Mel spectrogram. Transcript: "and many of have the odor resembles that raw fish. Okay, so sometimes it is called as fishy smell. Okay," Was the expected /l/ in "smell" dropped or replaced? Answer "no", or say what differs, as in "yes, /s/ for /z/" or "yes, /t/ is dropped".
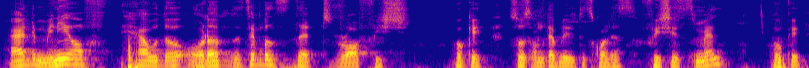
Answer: yes, /n/ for /l/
